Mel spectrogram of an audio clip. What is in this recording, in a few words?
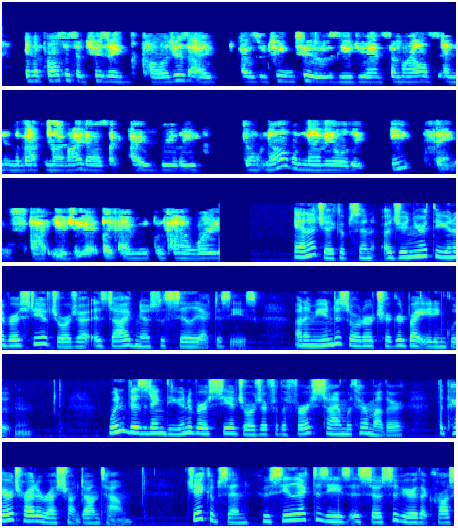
Oral Narrative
